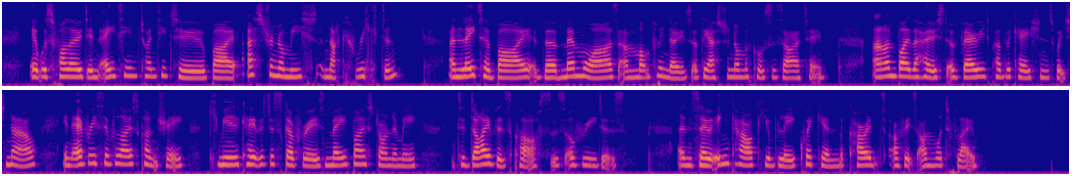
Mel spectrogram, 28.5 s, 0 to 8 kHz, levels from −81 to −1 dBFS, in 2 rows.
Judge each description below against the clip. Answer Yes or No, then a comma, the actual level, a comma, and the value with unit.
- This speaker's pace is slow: Yes, slow, 115 wpm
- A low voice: No, high, 220 Hz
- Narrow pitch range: Yes, narrow, 2.3 semitones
